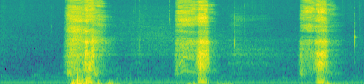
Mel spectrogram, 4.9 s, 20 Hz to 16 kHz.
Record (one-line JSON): {"exhalation_length": "4.9 s", "exhalation_amplitude": 5043, "exhalation_signal_mean_std_ratio": 0.39, "survey_phase": "alpha (2021-03-01 to 2021-08-12)", "age": "45-64", "gender": "Male", "wearing_mask": "No", "symptom_none": true, "smoker_status": "Never smoked", "respiratory_condition_asthma": false, "respiratory_condition_other": false, "recruitment_source": "REACT", "submission_delay": "1 day", "covid_test_result": "Negative", "covid_test_method": "RT-qPCR"}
